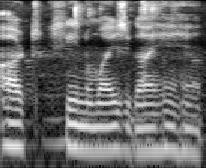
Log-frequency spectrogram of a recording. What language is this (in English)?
Urdu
